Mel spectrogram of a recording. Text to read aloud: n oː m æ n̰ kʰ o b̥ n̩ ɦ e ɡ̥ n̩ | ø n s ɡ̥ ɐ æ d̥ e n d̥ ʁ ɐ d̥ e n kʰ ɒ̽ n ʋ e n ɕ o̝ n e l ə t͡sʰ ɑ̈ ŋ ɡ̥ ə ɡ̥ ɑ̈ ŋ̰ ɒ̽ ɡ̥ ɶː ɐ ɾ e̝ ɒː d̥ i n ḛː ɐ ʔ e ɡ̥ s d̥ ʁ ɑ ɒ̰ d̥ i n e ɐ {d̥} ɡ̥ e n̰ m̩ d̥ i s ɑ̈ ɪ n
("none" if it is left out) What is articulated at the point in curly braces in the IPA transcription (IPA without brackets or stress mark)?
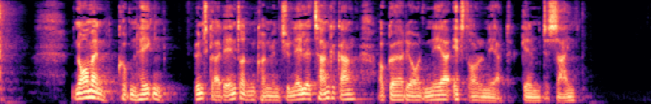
d̥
